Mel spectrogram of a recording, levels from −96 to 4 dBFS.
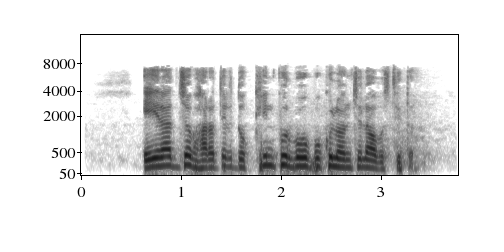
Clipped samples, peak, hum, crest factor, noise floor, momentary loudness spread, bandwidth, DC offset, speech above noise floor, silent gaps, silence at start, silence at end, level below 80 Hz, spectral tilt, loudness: under 0.1%; -2 dBFS; none; 14 dB; -65 dBFS; 10 LU; 7.8 kHz; under 0.1%; 50 dB; none; 0.65 s; 0.45 s; -54 dBFS; -6 dB/octave; -16 LUFS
